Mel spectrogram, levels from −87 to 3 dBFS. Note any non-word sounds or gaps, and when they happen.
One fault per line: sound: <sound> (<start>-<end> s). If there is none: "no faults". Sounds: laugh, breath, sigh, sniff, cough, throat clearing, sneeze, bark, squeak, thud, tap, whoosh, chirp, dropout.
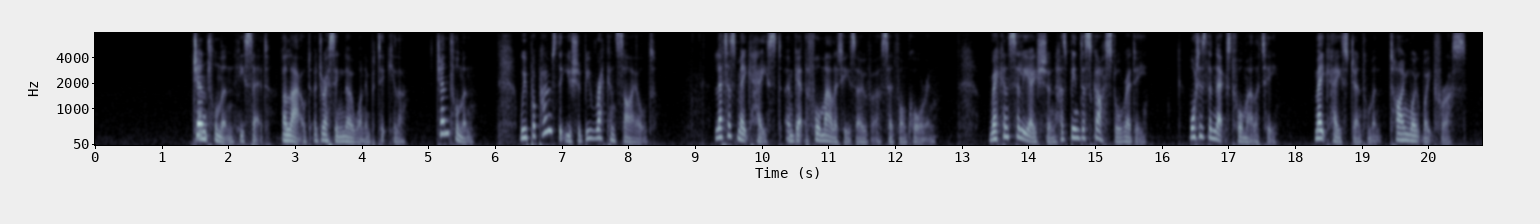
no faults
